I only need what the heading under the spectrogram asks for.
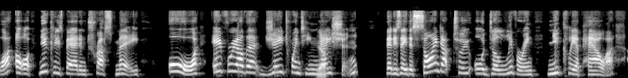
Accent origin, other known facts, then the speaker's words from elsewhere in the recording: Australia; in particular to the mining and resources industry in Australia, in my home state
